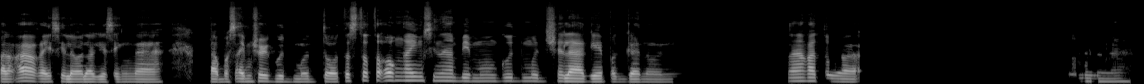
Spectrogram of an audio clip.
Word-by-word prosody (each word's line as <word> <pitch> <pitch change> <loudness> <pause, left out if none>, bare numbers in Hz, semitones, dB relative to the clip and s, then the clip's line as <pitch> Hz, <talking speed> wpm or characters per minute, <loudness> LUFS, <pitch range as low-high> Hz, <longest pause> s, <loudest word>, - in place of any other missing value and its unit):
Parang, 125 0 +2
"Ah, 155 0 +7
okey, 130 -1 +2
si - - -2
lola 125 0 +3
gising 125 +1 -3
na." 120 -1 0 0.5
Tapos 125 +1 +2
I'm 135 +1 +1
sure 150 0 +5
good 130 -2 -5
mood 130 -1 -5
'to. 130 -1 +2
Tas 160 - +2
totoo 185 0 +2
nga 185 - +5
'yong 180 - -4
sinabi 170 -3 -1
mo. 150 0 -8
Good 160 -1 -7
mood 155 -2 -5
siya 150 - 0 0.2
lagi 135 +1 +1
'pag 125 -1 -8
gano'n. 120 -1 -4 1.2
Nakakatuwa. 150 -5 0 2.1
Mm. 135 -2 -12
135 Hz, 140 wpm, -28 LUFS, 125-155 Hz, 2.1 s, Ah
